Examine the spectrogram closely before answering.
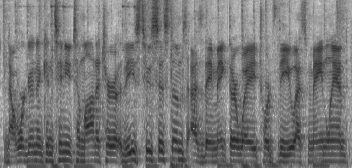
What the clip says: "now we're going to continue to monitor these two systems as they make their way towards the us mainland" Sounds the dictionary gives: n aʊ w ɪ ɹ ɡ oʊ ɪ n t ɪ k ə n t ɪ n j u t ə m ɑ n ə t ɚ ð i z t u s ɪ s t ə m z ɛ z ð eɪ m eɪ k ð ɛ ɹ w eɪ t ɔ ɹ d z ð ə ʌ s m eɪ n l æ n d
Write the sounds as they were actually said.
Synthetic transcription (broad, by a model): n aʊ w ɪ ɹ ɡ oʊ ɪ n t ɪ k ə n t ɪ n j u t ə m ɑ n ə t ɚ ð i z t u s ɪ s t ə m z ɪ z ð eɪ m eɪ k ð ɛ ɹ w eɪ t ɔ ɹ d z ð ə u s m eɪ n l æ n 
